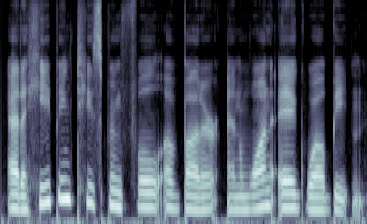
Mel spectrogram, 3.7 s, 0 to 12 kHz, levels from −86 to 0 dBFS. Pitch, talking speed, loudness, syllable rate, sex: 180 Hz, 180 wpm, -16 LUFS, 5.3 syllables/s, female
